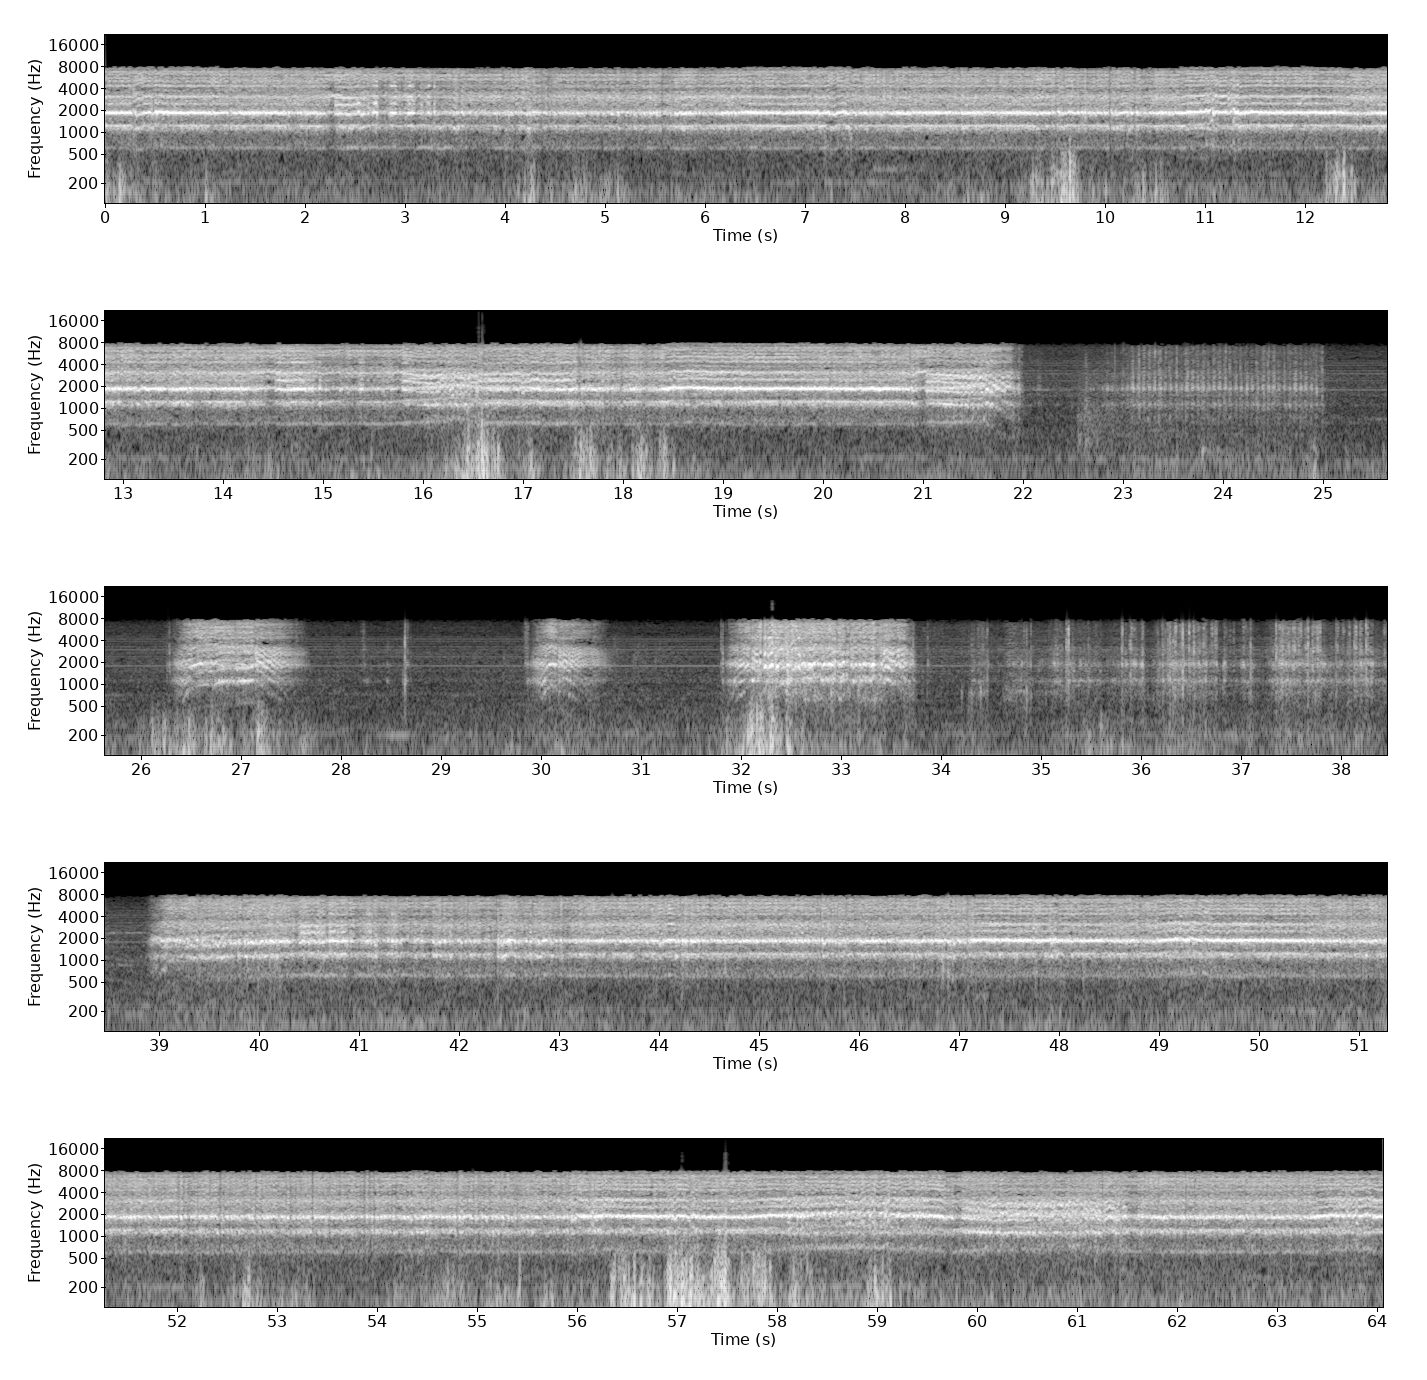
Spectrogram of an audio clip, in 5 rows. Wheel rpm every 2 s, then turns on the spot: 160, 160, 160, 160, 160, 160, 160, 160, 160, 160, 150, 20, 10, 50, 0, 20, 120, 20, 20, 60, 160, 160, 160, 160, 160, 160, 160, 160, 160, 160, 160, 160.
22-26 34-38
